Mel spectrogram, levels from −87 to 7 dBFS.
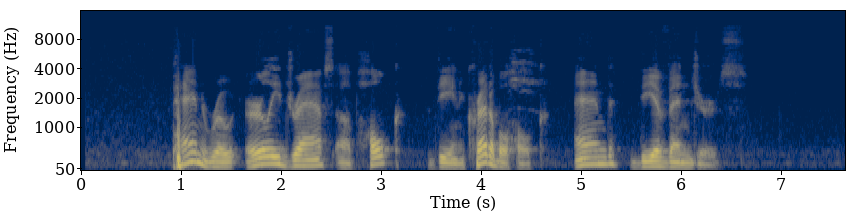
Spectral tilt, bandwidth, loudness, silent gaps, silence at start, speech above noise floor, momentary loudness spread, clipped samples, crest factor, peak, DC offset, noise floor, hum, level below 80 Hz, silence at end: -10 dB/octave; 8.2 kHz; -20 LUFS; none; 0.9 s; 45 dB; 15 LU; under 0.1%; 18 dB; -4 dBFS; under 0.1%; -65 dBFS; none; -50 dBFS; 1.3 s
